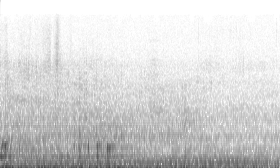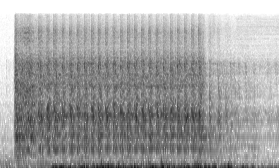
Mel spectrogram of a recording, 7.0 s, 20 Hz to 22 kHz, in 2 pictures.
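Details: Salvaged Dodge Cummins diesel, number six cylinder compression test after running Seafoam through it and blowing out carbon: loud, fast, even cranking around 220 beats a minute without firing; reading about 460 to 500.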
